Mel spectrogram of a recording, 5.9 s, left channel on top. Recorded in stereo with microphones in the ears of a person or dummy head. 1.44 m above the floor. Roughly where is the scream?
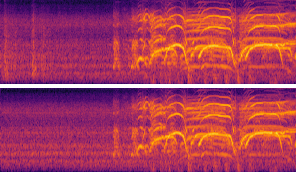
Centre.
